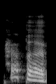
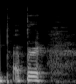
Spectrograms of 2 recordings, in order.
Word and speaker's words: Pepper: the line four y Peppa puts in $420 pepper pardon me pepper I pronounced my P without an R pepper puts in $420 and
